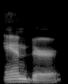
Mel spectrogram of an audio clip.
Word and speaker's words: Andor: I think in Rogue One they say Andor, but I think Stellan Skarsgård just says Ander.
